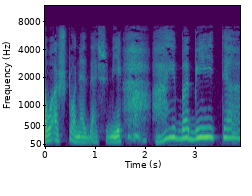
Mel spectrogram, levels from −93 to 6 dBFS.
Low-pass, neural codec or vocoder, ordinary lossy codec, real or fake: 7.2 kHz; none; MP3, 32 kbps; real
